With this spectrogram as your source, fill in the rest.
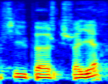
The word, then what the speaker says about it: Philippe Schweyer: Alors, pour commencer, Philippe Schweyer, ça, je prononce bien. Très bien, bravo. Pouvez-vous vous présenter et qui êtes-vous ? Alors, effectivement, je m'appelle Philippe Schweyer, je suis mulhousien comme vous, a priori.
